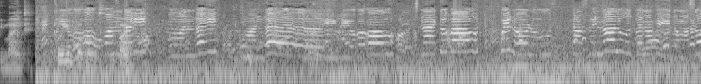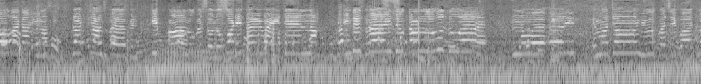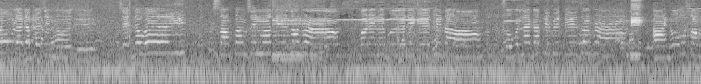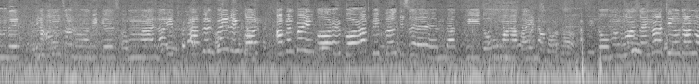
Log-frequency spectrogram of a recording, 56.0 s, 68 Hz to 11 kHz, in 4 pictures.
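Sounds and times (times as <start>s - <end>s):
vehicle rumble: 0.0s - 56.0s
boy singing: 0.8s - 56.0s.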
